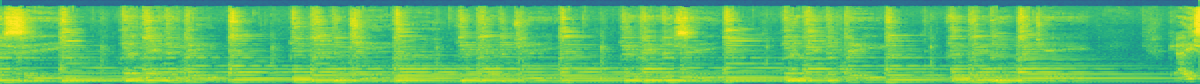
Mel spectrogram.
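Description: Nylon-string acoustic guitar strummed through a repeating G, C, D chord progression, fading out over the last couple of seconds.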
